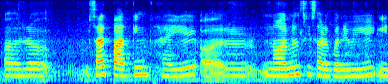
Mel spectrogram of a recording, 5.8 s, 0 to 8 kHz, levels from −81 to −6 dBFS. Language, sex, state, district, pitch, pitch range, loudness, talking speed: Hindi, female, Bihar, Purnia, 210 Hz, 205-230 Hz, -30 LUFS, 115 wpm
